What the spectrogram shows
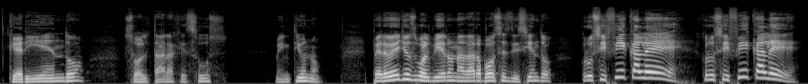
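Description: A man preaching a sermon as a pastor. He reads scripture aloud and slowly repeats the key phrases for emphasis. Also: fairly high pitch, no room sound.

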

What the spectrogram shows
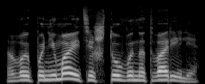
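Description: A woman reading the lines of a cold, stern male bodyguard in a clipped, flat manner. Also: mid-range voice, brisk, dry recording, studio quality, lightly acted.

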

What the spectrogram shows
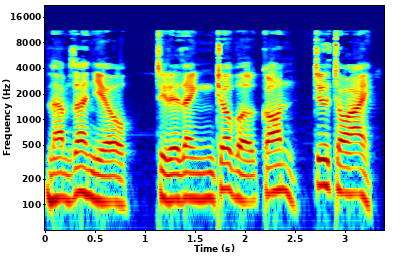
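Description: A male narrator reads a spoken story, voicing a glib, scheming husband, a con man, in his own steady, medium-pitched voice with light acting. The husband talks smoothly and persuasively at a measured pace, always working to win people over. The recording is dry and close, with no room sound.

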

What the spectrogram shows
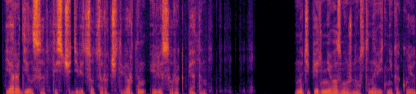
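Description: An actor playing a weary male clerk in his late thirties, speaking slowly and brooding, in an audio drama. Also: sits low, darkish tone, breathy edge, heavily acted. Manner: slow, brooding, growing defiant.

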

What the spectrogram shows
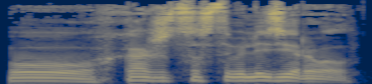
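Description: A man voicing a weary, gentle elf healer who talks in worried questions. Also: fairly low pitch, fairly quick, no room sound, studio quality, lightly acted. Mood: anxious.

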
